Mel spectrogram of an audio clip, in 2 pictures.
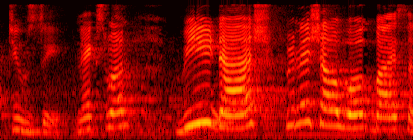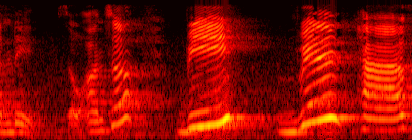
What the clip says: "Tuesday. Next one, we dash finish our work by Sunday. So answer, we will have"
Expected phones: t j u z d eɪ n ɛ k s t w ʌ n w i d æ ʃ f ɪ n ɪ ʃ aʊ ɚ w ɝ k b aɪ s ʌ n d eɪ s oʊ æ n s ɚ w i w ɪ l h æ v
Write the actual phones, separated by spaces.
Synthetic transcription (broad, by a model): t j u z d eɪ n ɛ k s t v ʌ n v i d æ ʃ f ɪ n ɪ ʃ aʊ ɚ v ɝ k b aɪ s ʌ n d eɪ s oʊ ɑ n s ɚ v i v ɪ l h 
